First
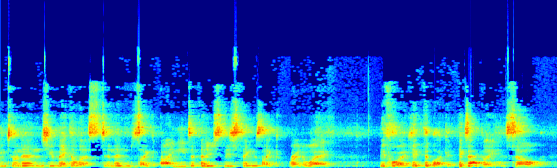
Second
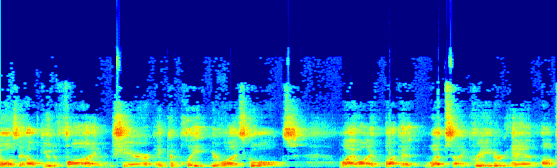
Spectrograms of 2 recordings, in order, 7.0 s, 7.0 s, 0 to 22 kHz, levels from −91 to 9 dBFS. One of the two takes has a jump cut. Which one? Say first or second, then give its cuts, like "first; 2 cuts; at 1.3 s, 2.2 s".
second; 1 cut; at 1.2 s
